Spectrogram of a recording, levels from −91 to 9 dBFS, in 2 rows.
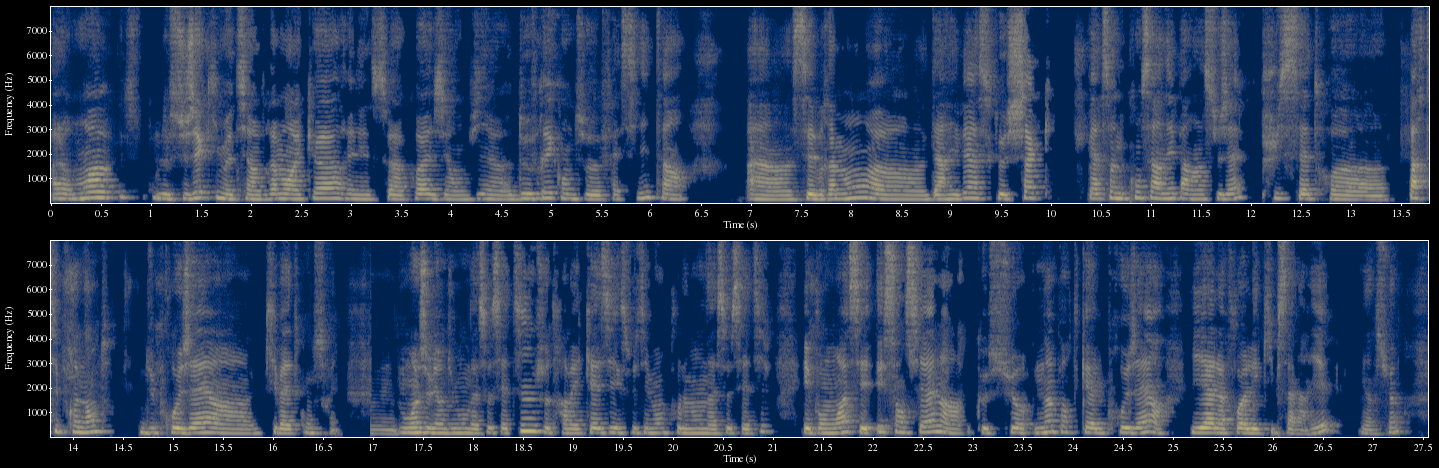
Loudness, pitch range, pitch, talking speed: -27 LUFS, 180-215 Hz, 190 Hz, 165 wpm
